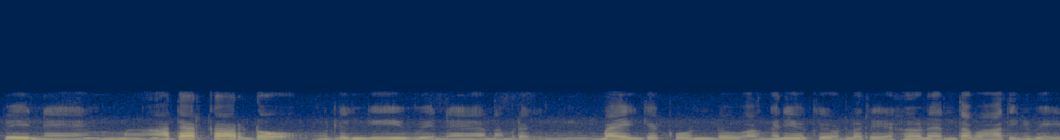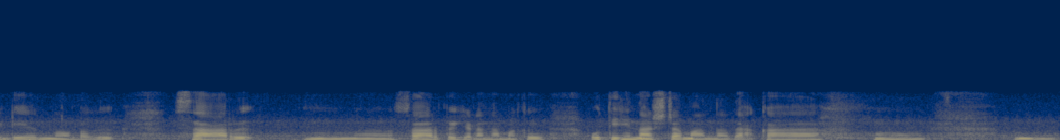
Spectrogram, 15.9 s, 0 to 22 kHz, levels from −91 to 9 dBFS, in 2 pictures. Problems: constant background noise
